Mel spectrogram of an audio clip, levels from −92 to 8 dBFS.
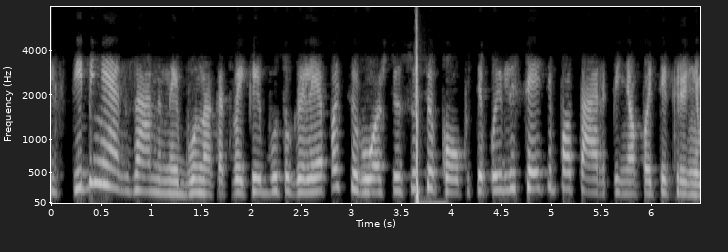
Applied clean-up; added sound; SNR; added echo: classical method Wiener filter.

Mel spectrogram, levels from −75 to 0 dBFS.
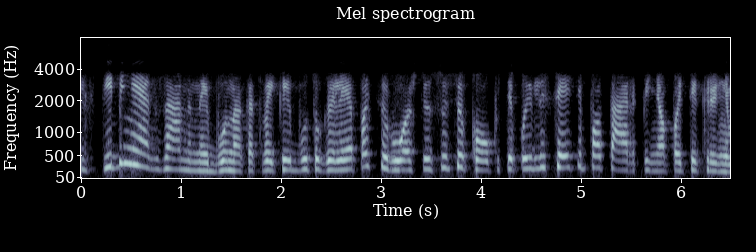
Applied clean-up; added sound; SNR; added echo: none; none; none; none.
